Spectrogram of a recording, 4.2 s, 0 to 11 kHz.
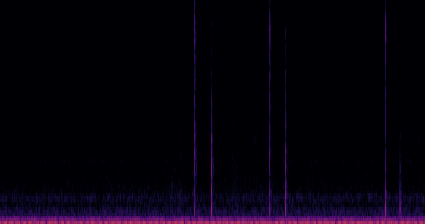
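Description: Car engine idling steadily, heard from inside the cabin as a low hum. A few sharp clicks of the handheld OBD2 scanner's buttons being pressed come about two seconds in, twice close together just after, and once near the end.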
